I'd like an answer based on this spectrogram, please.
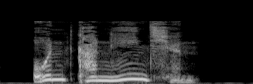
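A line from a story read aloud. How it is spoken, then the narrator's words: Whisper. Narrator (German): flüsterte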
